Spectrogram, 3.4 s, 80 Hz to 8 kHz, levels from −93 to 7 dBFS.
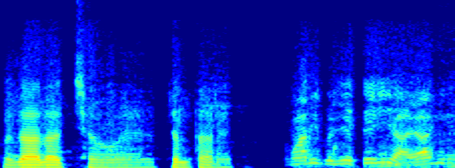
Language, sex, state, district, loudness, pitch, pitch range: Hindi, male, Uttar Pradesh, Budaun, -35 LUFS, 130 Hz, 125-150 Hz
